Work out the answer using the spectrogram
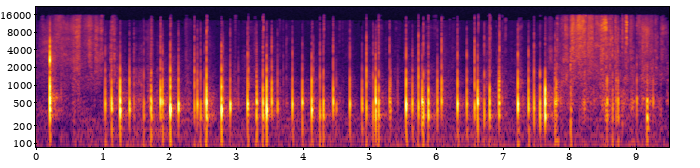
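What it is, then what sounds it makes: Hollow faux leather sunglasses case. Long nails rapidly tap and scratch a hollow navy blue hard-shell sunglasses case covered in faux leather. The result is a dense run of short, dry clicks with a hollow knock around 550 Hz over a steady low hum. Near the end, a brighter, hissing scratch takes over.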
